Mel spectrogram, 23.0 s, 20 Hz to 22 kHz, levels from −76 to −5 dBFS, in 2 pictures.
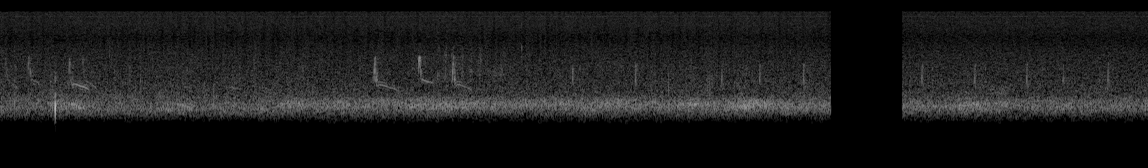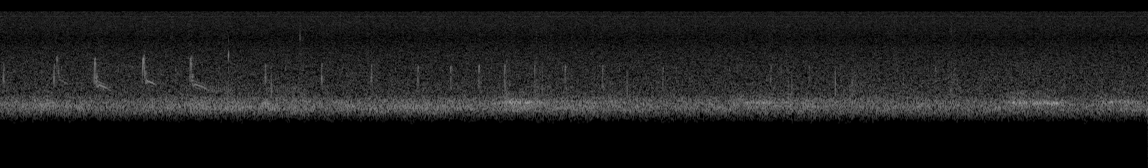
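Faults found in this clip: Rebuffering stall, 8.32 to 9.03 s: audio drops to dead silence for about 0.72 s, then picks up exactly where it stopped, nothing skipped or repeated. Component: playback buffer / network delivery. Mechanism: player drained its downloaded audio, paused until more data arrived, then resumed. No content lost; 716 ms of extra time inserted into the timeline.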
